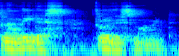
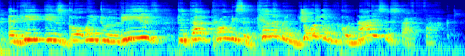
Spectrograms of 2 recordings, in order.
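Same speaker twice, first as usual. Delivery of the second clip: high, loud preaching build; loud high preacher's cry; full-force preaching; 13 semitones higher, 10 dB louder than usual. Acted. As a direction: preach it out with fire.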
